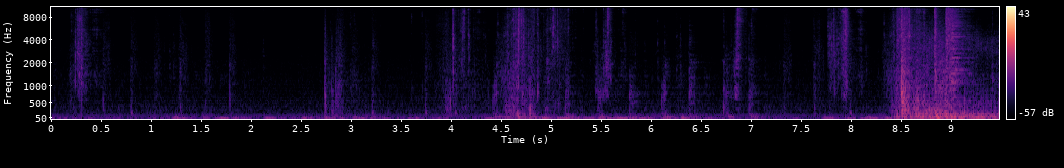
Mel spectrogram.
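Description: Footsteps crunch quickly on dirt and gravel.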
